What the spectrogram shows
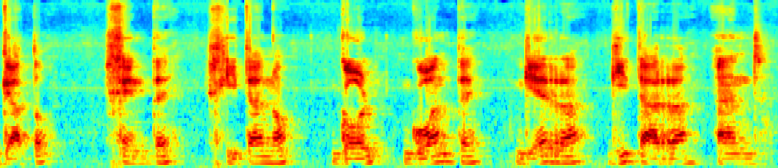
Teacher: This is giving me the U sound and the hard G. And I'm having the E vowel sound.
